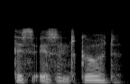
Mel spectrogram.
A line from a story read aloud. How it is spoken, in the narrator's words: she said softly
